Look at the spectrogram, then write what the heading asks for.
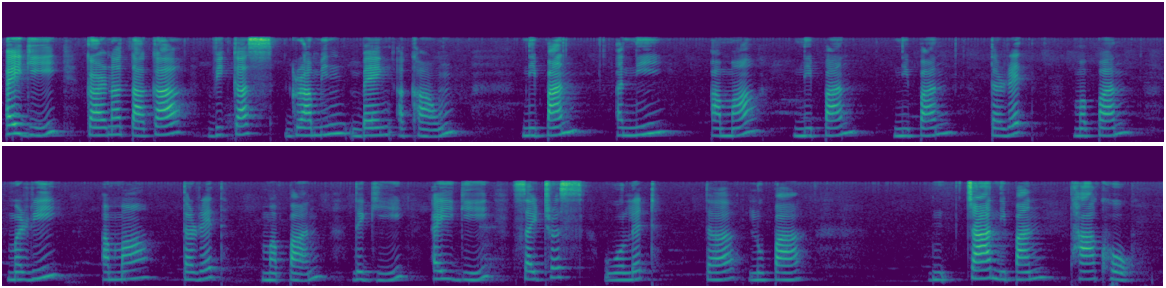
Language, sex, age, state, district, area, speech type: Manipuri, female, 18-30, Manipur, Kangpokpi, urban, read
